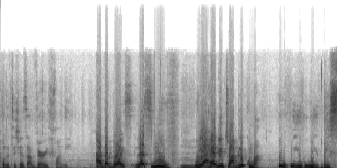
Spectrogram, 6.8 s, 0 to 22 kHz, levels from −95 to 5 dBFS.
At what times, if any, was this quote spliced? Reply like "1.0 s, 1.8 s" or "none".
1.9 s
